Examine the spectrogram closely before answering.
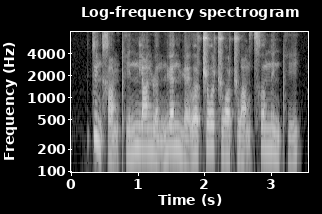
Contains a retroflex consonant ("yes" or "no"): yes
